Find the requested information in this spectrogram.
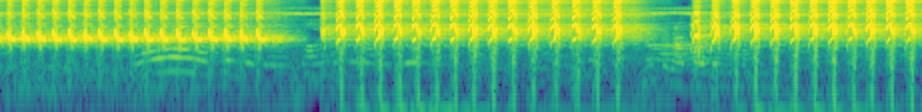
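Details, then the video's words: Black-winged myna song used as a training recording for songbirds: loud, rapid chattering notes repeated about twice a second in three long bursts, with brief pauses and a few soft slurred whistles beneath. "MASTERAN KICAU Jalak Putih"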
